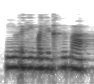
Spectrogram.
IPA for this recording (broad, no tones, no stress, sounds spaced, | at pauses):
ŋ ʉ ɾ ɐ vʲ ɵ m ɐ vʲ ʉ ɖʱ ʉ b a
